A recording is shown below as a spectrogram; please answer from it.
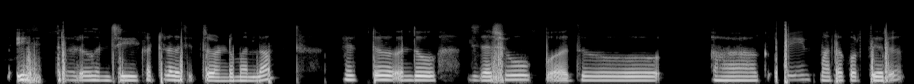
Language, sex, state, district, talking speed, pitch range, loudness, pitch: Tulu, female, Karnataka, Dakshina Kannada, 90 wpm, 185-205 Hz, -16 LUFS, 190 Hz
